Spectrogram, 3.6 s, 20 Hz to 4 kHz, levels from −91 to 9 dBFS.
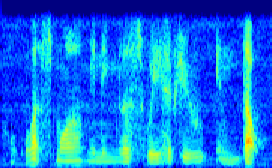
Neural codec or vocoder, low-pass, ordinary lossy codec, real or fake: autoencoder, 48 kHz, 128 numbers a frame, DAC-VAE, trained on Japanese speech; 3.6 kHz; none; fake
